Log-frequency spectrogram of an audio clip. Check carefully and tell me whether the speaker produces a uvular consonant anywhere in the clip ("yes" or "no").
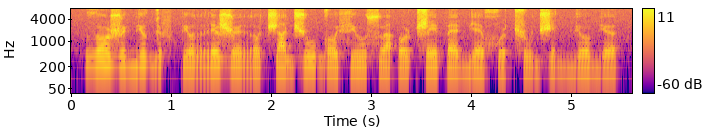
no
